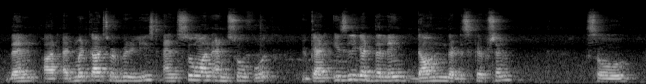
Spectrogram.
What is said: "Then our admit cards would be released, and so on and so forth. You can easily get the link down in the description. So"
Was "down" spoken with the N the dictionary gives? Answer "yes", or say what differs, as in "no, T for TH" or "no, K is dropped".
no, N is dropped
